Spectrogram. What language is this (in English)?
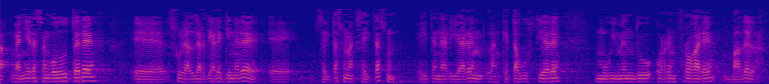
Basque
